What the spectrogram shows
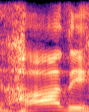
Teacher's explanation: کھڑا زبر کو ایک الف یعنی 2 حرکات کے برابر کھینچ کر پڑھا جاتا ہے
